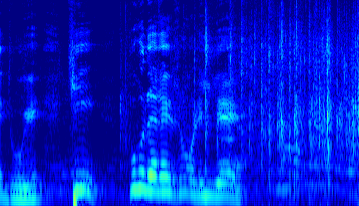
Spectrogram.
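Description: An elderly man speaks into a microphone in a calm voice.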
